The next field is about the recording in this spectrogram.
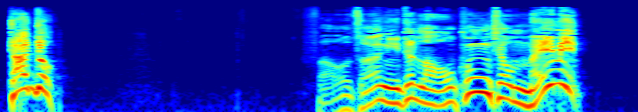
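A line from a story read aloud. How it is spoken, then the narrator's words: Shouting. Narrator (Chinese): 楚留香喊道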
